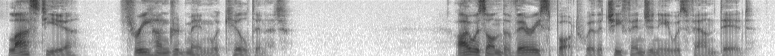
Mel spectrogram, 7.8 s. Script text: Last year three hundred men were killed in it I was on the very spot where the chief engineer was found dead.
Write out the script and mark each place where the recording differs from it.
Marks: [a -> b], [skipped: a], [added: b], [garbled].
Last year three hundred men were killed in it I was on the very spot where the chief engineer was found dead.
